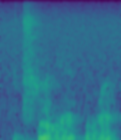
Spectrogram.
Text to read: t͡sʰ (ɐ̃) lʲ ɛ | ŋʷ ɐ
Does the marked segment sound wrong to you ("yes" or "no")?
no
